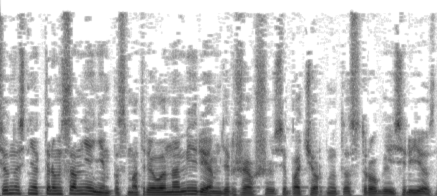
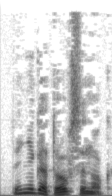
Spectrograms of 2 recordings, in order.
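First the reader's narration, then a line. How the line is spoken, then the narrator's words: Soft, gentle. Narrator (Russian): мягко проговорила Есёна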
